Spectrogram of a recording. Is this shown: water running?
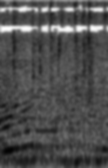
yes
